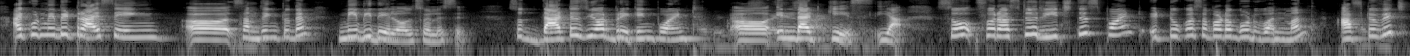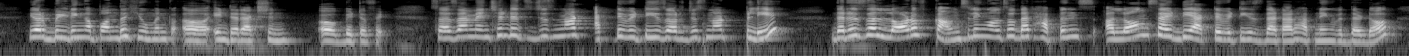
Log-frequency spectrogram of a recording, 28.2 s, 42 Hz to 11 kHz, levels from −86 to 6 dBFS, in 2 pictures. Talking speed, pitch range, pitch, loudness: 175 wpm, 225-310 Hz, 270 Hz, -18 LUFS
